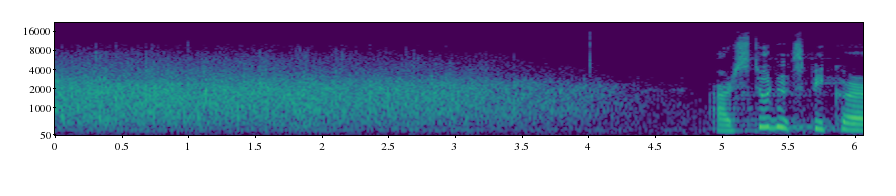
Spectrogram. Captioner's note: applause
